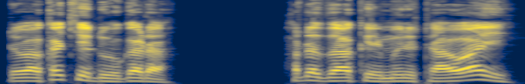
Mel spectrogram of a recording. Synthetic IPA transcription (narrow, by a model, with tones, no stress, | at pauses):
d̥a˨waː˨kɐ˦kʲeː˨doː˨ɡɐ˦ɽaː˨ | ha˦rda˨zaː˦ka˨ji˦mɐ˦ni˨taː˦waː˦jeː˨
